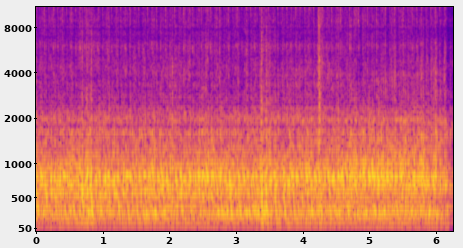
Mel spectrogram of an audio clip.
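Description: Sewing machine stitching a quilt-as-you-go Christmas stocking made from squares, a steady, close, rapid mechanical whir and needle chatter running throughout.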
